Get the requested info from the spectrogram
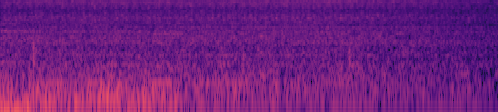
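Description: A Lincoln SUV's engine running, beginning with a sudden low rumble that fades over the next second or two.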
